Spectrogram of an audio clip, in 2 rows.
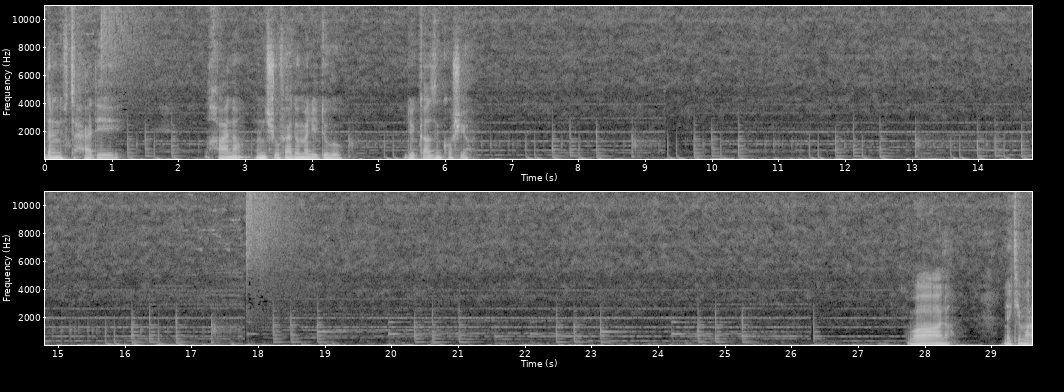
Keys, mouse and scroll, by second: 0.3-26.9 drag.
